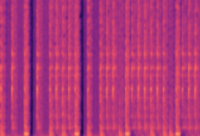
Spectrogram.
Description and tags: Mangled drum loop from a circuit bent kid's keyboard. Only slightly crunchy.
